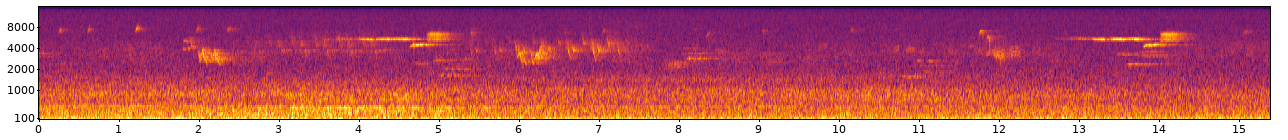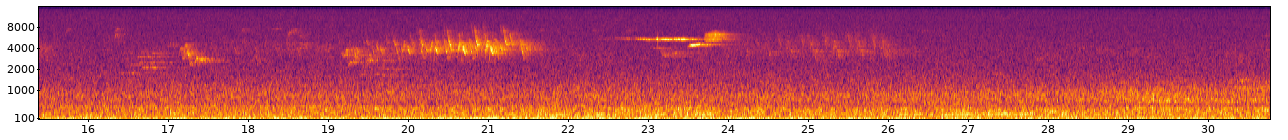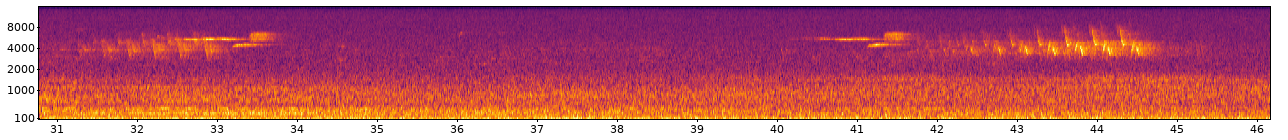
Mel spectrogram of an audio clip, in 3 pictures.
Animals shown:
Red-eyed Vireo (Vireo olivaceus), Black-capped Chickadee (Poecile atricapillus), Wood Thrush (Hylocichla mustelina), Black-throated Green Warbler (Setophaga virens), Ovenbird (Seiurus aurocapilla), Blue Jay (Cyanocitta cristata)

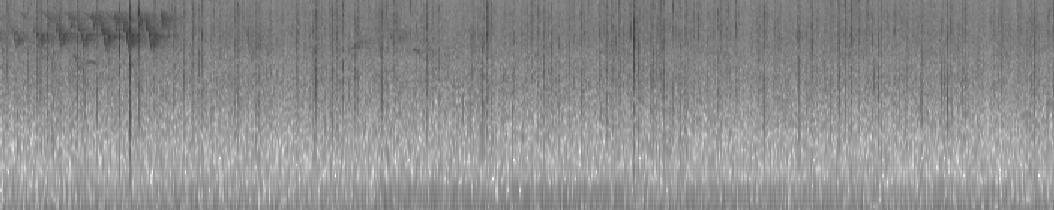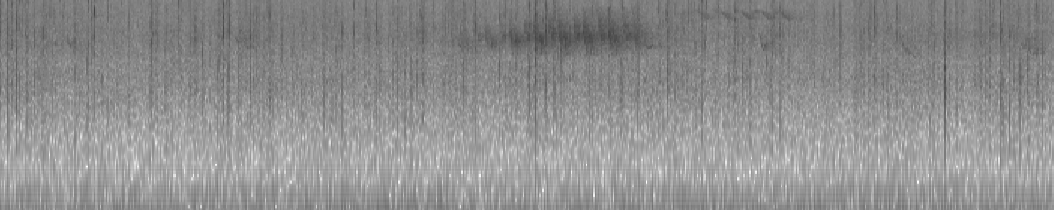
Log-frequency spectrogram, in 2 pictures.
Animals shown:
Black-and-white Warbler (Mniotilta varia), Ovenbird (Seiurus aurocapilla), Blue-headed Vireo (Vireo solitarius)

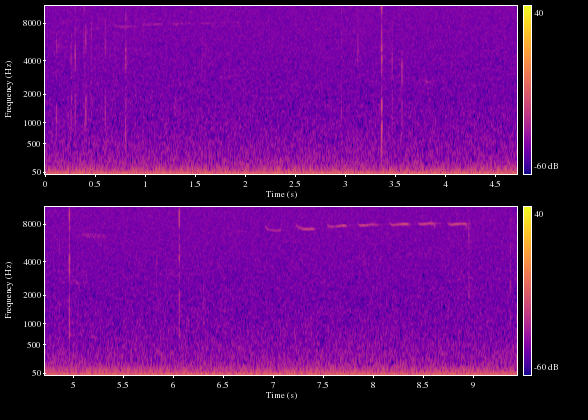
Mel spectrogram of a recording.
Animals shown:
Golden-crowned Kinglet (Regulus satrapa)

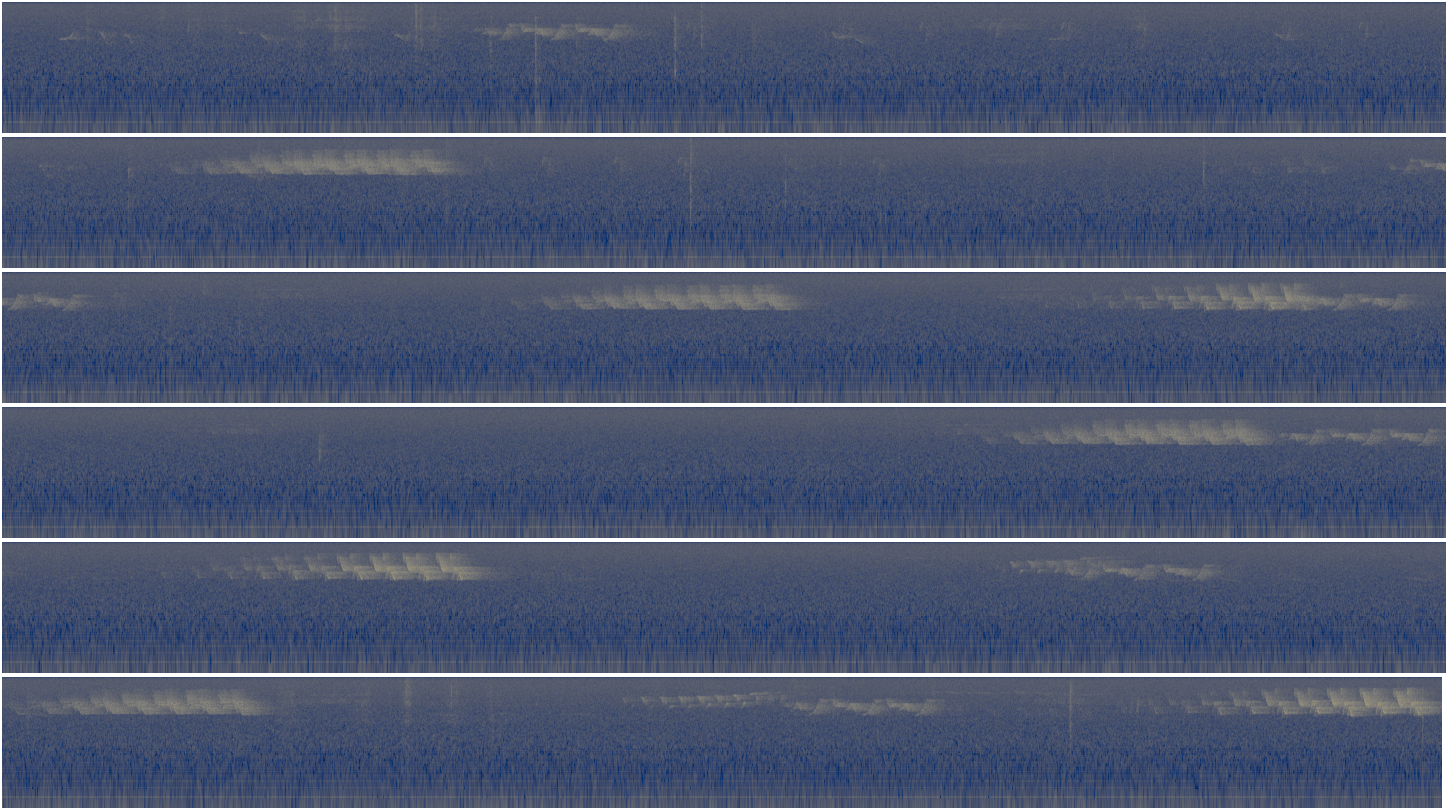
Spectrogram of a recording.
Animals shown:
Ovenbird (Seiurus aurocapilla), Least Flycatcher (Empidonax minimus), Common Yellowthroat (Geothlypis trichas), Blue-headed Vireo (Vireo solitarius), Blackburnian Warbler (Setophaga fusca)

